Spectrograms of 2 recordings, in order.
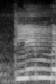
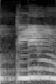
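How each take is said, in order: First: क्लिम्ब with a sounded final B; B pronounced. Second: क्लिम ending on M; silent B. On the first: Teacher showing learners the mistake, क्लिम्ब with audible B. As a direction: release the B in क्लिम्ब. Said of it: "क्लिम्ब नहीं बोलते हैं". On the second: Teacher giving the correct reading, क्लिम with silent B. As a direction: say क्लिम with no final B. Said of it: "हम इसको क्लिम बोलते हैं". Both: Shown as a demonstration.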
